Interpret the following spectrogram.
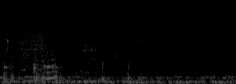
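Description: Very faint rustling and a few small ticks of a hand handling a pitcher plant's pitcher close to the phone, almost silence.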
